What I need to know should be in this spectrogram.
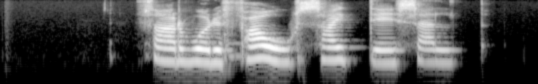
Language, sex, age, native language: Icelandic, female, 10, Icelandic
